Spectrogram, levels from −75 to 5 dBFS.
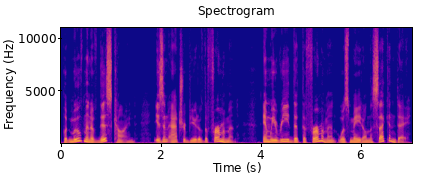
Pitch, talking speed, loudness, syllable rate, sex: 140 Hz, 195 wpm, -18 LUFS, 5.4 syllables/s, male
